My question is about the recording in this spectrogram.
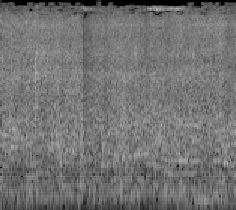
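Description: Meat sizzling in a large metal tray on a portable gas stove: a steady, loud hiss, with restaurant chatter faintly behind.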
